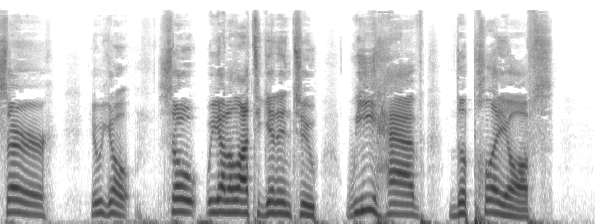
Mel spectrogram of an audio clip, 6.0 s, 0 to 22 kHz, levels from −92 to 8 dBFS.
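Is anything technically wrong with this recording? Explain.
Yes. Between about 3.09 and 3.15 s the speech jumps forward: compressed frames were skipped, with roughly 40 ms of audio never played. The decoder discarded whole frames that were damaged or missing, so playback resumes further along. Unlike a dropout, there is no silent gap, and the continuing speech arrives slightly early.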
